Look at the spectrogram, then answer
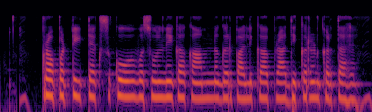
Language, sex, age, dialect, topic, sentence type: Hindi, female, 18-24, Garhwali, banking, statement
